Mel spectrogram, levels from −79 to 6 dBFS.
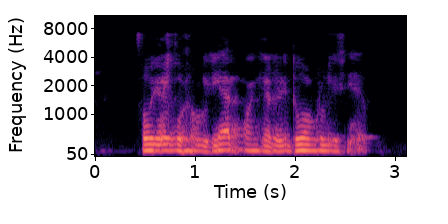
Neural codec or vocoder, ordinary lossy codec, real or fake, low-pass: codec, 16 kHz, 1 kbps, FreqCodec, larger model; MP3, 96 kbps; fake; 7.2 kHz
